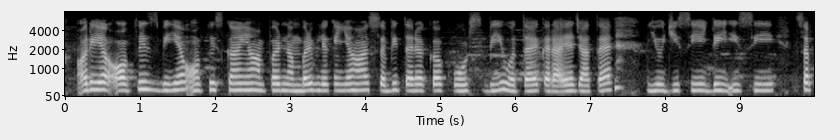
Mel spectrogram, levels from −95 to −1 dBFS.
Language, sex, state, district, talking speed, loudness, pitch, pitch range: Hindi, female, Bihar, Muzaffarpur, 160 wpm, -22 LUFS, 225 Hz, 220-240 Hz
